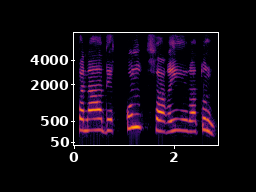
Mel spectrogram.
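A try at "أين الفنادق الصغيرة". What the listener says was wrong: फनादिकुस। शर्त नहीं लगा हुआ, लेकिन स्वाद जो है वो हरूफे शमसी है ना, मिलाकर पढ़ेंगे। एनुल फनादिकुस सगीरतु।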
